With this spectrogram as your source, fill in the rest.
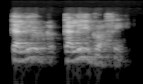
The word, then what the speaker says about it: calligraphy: If you have graphy at the end, then you have to put emphasis on the second syllable. Sorry, third syllable, you see. Calligraphy. So li sound, you see. Calligraphy, you have to put emphasis there.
